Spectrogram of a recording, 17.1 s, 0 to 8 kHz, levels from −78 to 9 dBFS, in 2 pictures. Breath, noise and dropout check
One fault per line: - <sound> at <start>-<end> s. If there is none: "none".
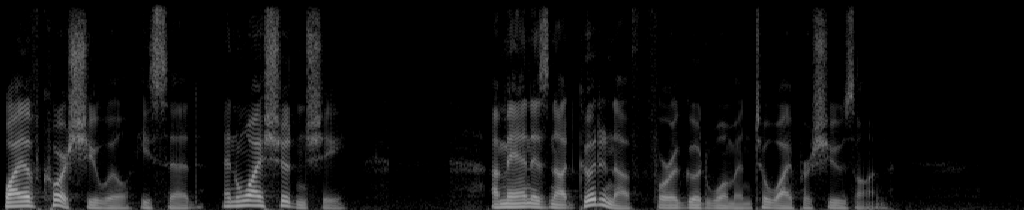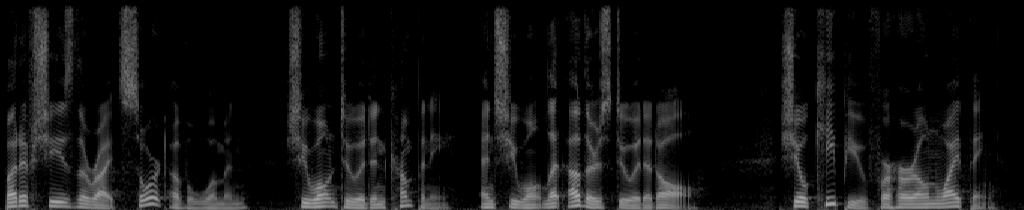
none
